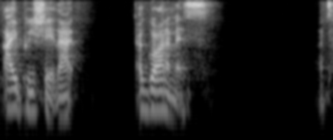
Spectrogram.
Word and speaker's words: agronomist: Agronomist. That's how you pronounce it.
